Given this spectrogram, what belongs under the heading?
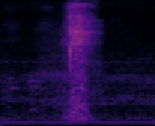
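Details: Single sharp, hissing sneeze over quiet room hum.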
